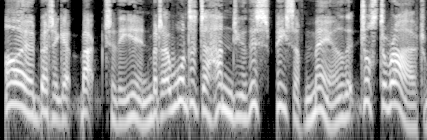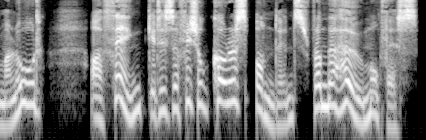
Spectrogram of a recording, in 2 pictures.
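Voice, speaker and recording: A woman's voice: mid-range voice, no room sound, studio quality. Woman voicing a jovial, chatty young man. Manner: jovial and brisk.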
